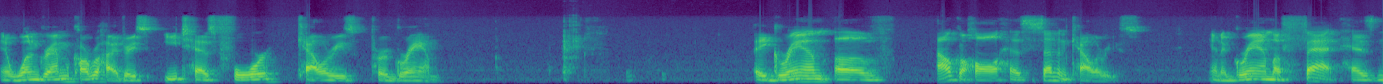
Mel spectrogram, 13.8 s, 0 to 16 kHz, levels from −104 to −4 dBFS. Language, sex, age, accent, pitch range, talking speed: English, male, 30-49, American, 100-115 Hz, 105 wpm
